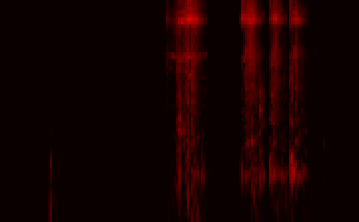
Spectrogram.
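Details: Female sneezing from dust while cleaning a messy room: a faint click, then a few short, sharp, quick sneeze-like bursts of air in a quiet room; sneezing.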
